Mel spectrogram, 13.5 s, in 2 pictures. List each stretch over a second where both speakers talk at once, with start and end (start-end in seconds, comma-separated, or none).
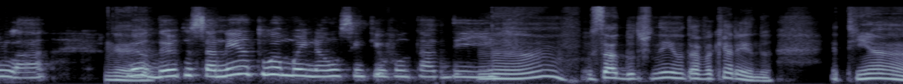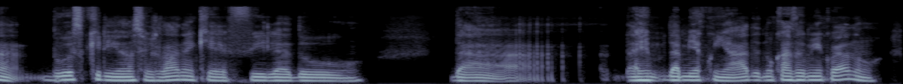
none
